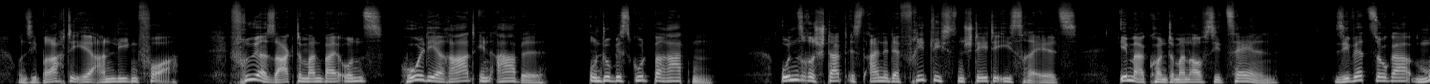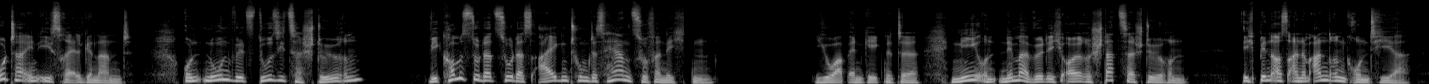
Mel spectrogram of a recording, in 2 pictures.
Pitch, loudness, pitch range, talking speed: 135 Hz, -27 LUFS, 105-170 Hz, 155 wpm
